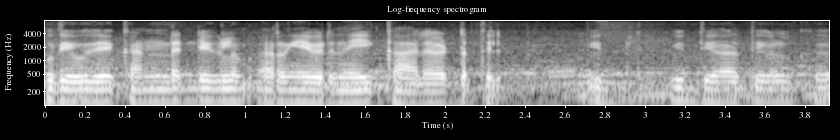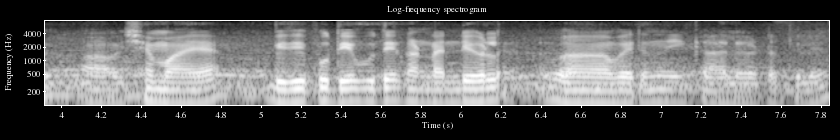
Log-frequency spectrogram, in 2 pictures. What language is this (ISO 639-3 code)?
mal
